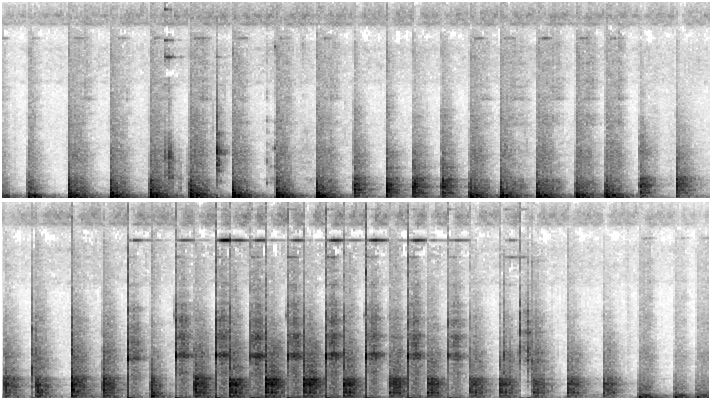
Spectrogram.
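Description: Steady hammering on nails in a village: rapid, evenly spaced metallic knocks, about three or four per second, continuing throughout, later joined by brighter, ringing taps that overlap into a busier clatter.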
